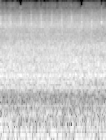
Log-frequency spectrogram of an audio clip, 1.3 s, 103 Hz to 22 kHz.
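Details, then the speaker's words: Suzuki Alto 1000cc that had been losing a lot of coolant, after head work and refitting of the timing belt, restarted: a steady, smooth idle with no misses, bubbles or pressure in the coolant. Normal idle. "गाड़ी बिल्कुल smooth है, still है गाड़ी, ज़बरदस्त smooth है।"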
